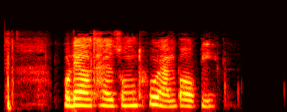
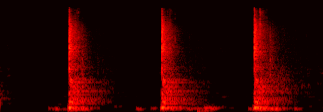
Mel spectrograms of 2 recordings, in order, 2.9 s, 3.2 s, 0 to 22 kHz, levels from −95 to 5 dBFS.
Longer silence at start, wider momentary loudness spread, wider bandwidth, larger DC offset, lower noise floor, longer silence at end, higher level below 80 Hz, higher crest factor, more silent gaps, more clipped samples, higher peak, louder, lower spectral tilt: second, 0.05 s vs 0.55 s; about the same, 16 LU vs 17 LU; second, 7.2 kHz vs 16.5 kHz; neither; second, -66 dBFS vs -85 dBFS; first, 0.75 s vs 0.35 s; first, -64 dBFS vs -84 dBFS; second, 18 dB vs 28 dB; neither; neither; first, -2 dBFS vs -24 dBFS; first, -18 LUFS vs -46 LUFS; first, -5.5 dB/octave vs -2 dB/octave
